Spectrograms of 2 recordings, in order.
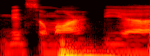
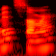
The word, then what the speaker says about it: Midsommar: about like today we're gonna we both watched Midsommar. What the fuck did you say? That's how it's pronounced, right?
